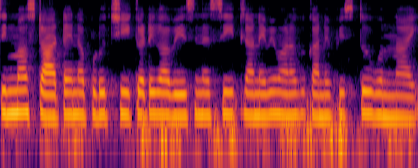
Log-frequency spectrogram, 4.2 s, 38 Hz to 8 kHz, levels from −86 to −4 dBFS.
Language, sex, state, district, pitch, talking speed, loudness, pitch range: Telugu, female, Andhra Pradesh, Srikakulam, 205 Hz, 130 wpm, -27 LUFS, 200-210 Hz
